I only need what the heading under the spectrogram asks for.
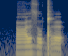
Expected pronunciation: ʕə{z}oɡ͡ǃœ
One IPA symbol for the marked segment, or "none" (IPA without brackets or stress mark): z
